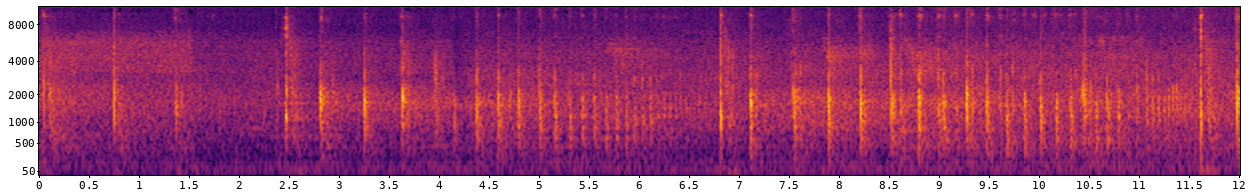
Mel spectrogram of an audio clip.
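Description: Table tennis balls clicking sharply off the paddle and table as forehand backspin serves are played, one after another. Several runs of quickening bounces come as balls settle on the table.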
